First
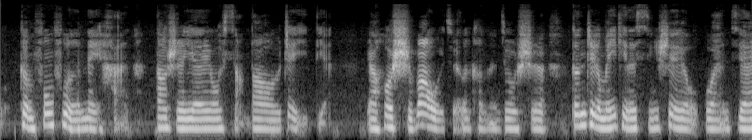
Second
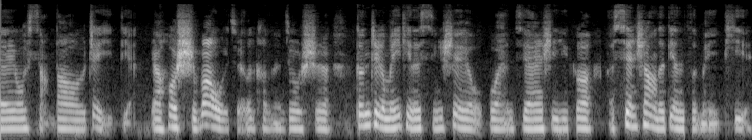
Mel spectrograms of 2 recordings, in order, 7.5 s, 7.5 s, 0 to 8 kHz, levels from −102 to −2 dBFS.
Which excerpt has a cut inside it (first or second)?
second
